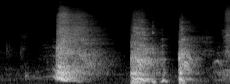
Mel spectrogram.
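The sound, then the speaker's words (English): Three loud sneezes in quick succession, the first long and forceful, the next two shorter bursts close together, with no talking around them. “sneezing over here.”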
